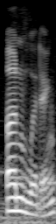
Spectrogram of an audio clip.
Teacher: That first I is short, unstressed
